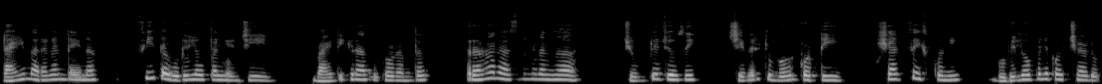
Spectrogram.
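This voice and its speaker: Female storyteller, steady expressive reading, mellow tone; dry, slightly muffled home recording. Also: mid-range voice, no room sound. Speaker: story narrator. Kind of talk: dramatic storytelling narration.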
